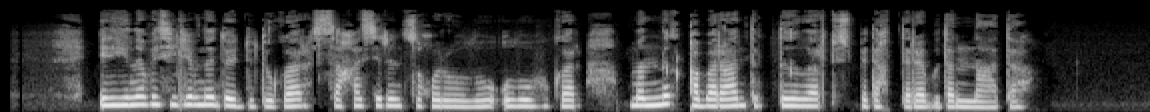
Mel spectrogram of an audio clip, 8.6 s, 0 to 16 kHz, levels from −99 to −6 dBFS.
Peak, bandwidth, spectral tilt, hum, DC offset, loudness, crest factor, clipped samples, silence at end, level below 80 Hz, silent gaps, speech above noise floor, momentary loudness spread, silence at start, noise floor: -4 dBFS; 11 kHz; -5.5 dB/octave; none; under 0.1%; -22 LUFS; 18 dB; under 0.1%; 0.9 s; -70 dBFS; none; 49 dB; 9 LU; 0.5 s; -71 dBFS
